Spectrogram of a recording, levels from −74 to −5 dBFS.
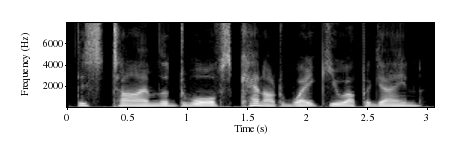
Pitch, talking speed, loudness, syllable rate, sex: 155 Hz, 175 wpm, -16 LUFS, 3.9 syllables/s, male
